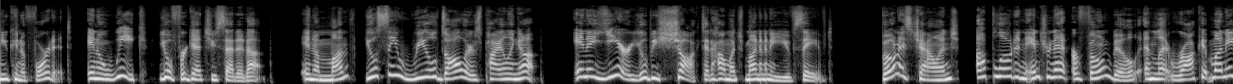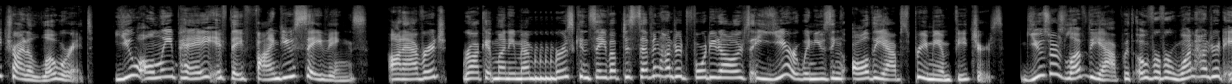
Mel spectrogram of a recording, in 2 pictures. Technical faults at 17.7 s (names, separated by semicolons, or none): repeated frames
